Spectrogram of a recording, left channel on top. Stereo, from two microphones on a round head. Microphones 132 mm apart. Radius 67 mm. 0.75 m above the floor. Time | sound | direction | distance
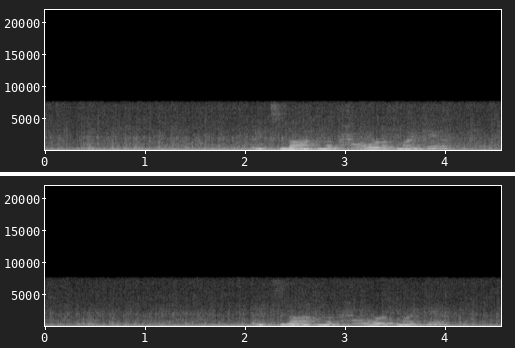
2.1 | a woman speaking | 75° left (ahead or behind) | 2 m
